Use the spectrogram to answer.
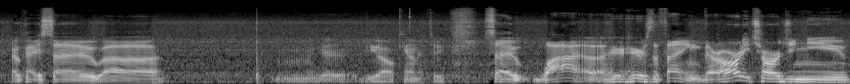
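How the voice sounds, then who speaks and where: A man speaks at a medium pitch with lively intonation and a fairly slow pace. The recording has audible room echo and noticeable background noise. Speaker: YouTuber selling on eBay. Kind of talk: screen-recorded rant tutorial. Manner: halting, many fillers and repeats.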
